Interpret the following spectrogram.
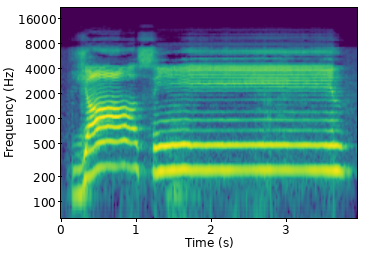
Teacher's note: یا کی آواز ایک الف، سین کی 5 الف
